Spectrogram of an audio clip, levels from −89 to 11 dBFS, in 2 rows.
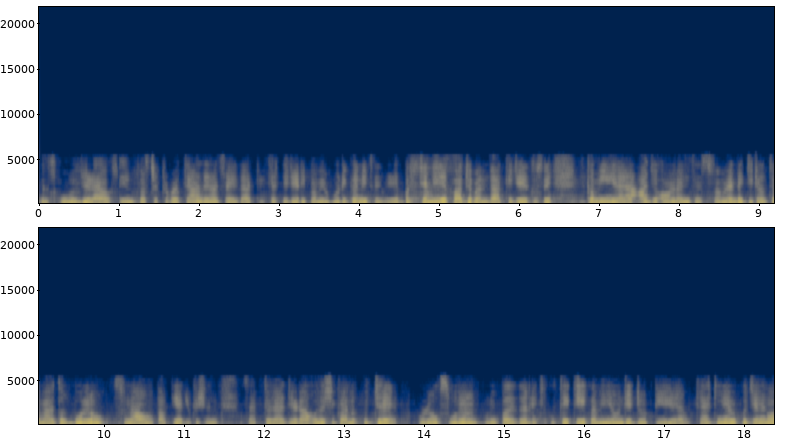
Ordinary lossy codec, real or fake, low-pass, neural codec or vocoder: AAC, 48 kbps; fake; 5.4 kHz; codec, 16 kHz in and 24 kHz out, 0.6 kbps, FireRedTTS-2 codec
